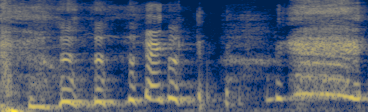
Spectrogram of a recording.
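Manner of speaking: a burst of high laughter; real high-pitched laugh at her own joke. Real, not acted.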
